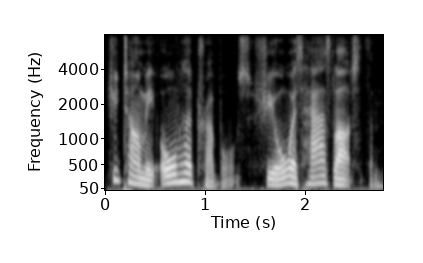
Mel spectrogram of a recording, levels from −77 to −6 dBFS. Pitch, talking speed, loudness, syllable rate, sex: 125 Hz, 235 wpm, -19 LUFS, 5.4 syllables/s, male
